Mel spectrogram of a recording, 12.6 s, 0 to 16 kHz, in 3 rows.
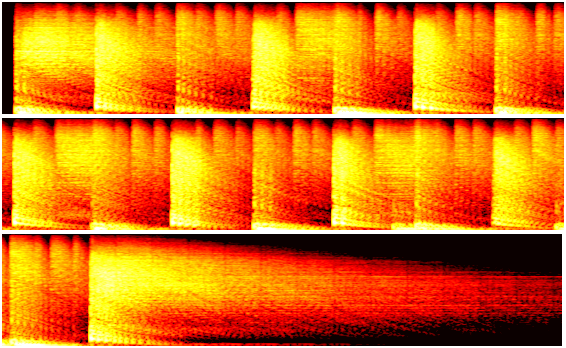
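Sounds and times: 
drums crashing: 0.1s - 11.0s.

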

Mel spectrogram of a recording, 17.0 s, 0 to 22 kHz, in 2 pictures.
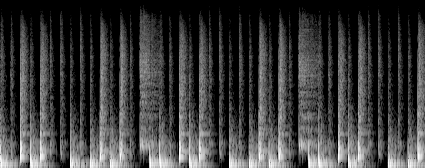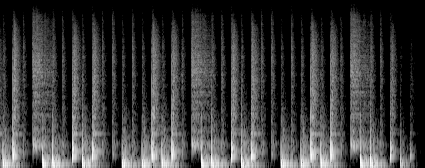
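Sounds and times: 
1970s drum kit: 0.0s - 16.8s.

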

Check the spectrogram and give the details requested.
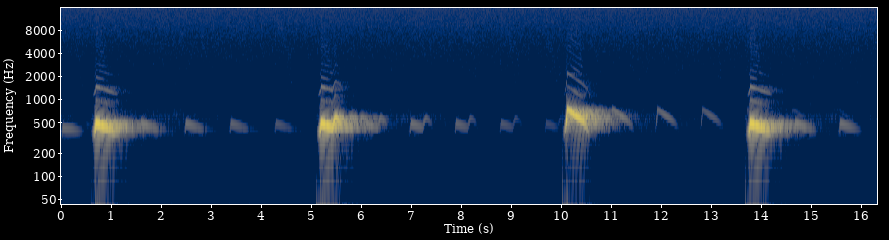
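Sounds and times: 
owl hooting: 0.1s - 1.9s, 5.2s - 6.0s, 10.1s - 11.3s, 13.8s - 14.9s.

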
